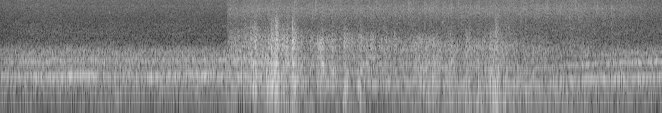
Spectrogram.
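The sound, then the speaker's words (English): A steady wash of heavy rain with deep rumbles of thunder rolling through, building to a louder crack and boom around the middle, then continuing to grumble beneath the downpour. “S is for storm.”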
